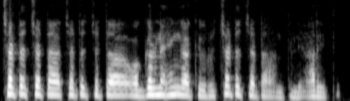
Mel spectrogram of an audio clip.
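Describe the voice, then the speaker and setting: High-voiced man rattling off grammar lists. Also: warm tone, no room sound. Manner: brisk, rattles off word lists. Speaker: exam-prep teacher. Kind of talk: grammar lesson.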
